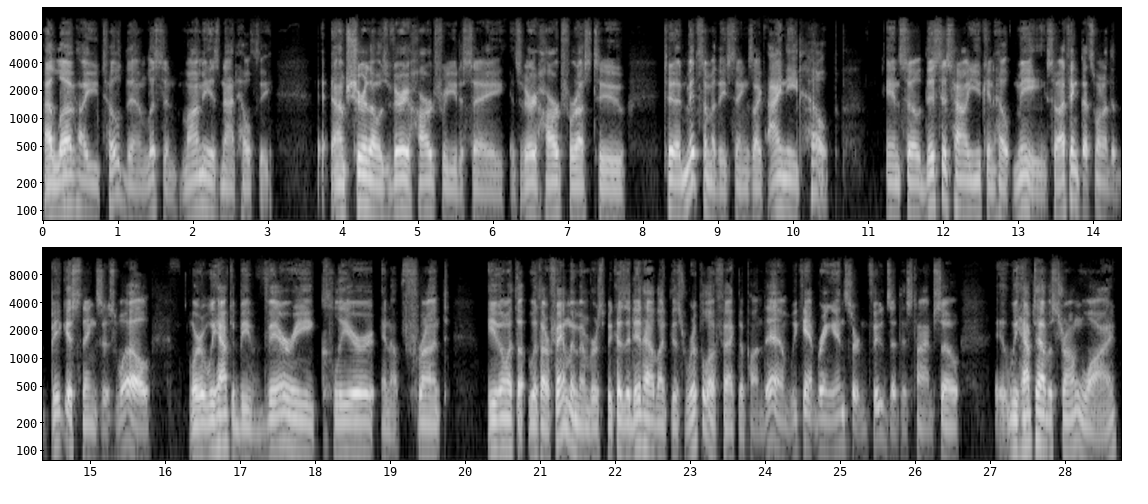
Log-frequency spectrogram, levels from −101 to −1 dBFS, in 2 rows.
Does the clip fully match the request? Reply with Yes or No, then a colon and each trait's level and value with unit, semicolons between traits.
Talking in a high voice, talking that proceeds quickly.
No: low, 115 Hz; fast, 210 wpm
